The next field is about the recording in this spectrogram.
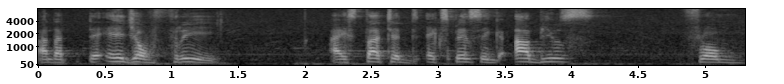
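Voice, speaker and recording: A man with a Ugandan accent speaks at a fairly slow pace, his fairly high pitch held in fairly even intonation. The recording is very clean, with a silent background. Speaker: speaker sharing life story. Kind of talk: testimony.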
